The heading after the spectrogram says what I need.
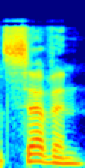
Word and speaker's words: seven: In the same class of errors is that of making an extra syllable in such words as even seven heaven 11 and given where properly the e is elided leaving he and so forth.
